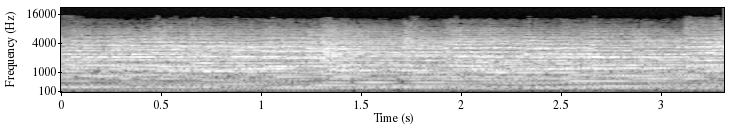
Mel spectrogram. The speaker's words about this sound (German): Ja, denn bei den beiden haben die Glocken, anders als im Song, offenbar sehr zuverlässig geläutet.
